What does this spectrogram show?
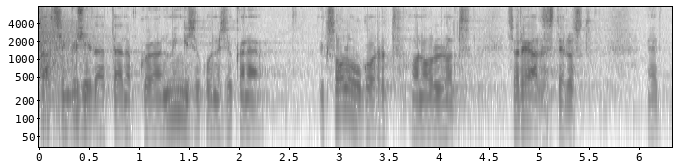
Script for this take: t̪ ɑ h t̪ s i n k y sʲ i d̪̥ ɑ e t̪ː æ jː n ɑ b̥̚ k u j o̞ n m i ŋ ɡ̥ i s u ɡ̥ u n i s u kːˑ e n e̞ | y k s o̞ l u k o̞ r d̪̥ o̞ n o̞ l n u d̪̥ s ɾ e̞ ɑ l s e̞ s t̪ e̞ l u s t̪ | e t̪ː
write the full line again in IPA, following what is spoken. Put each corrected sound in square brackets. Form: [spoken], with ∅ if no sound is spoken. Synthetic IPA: t̪ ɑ h t̪ s i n k y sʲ i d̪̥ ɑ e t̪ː æ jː n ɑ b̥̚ k u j o̞ n m i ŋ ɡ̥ i s u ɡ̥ u n [e] s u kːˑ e n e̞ | y k s o̞ l u k o̞ r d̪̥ o̞ n o̞ l n u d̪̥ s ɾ e̞ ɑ l s e̞ s t̪ e̞ l u s t̪ | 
